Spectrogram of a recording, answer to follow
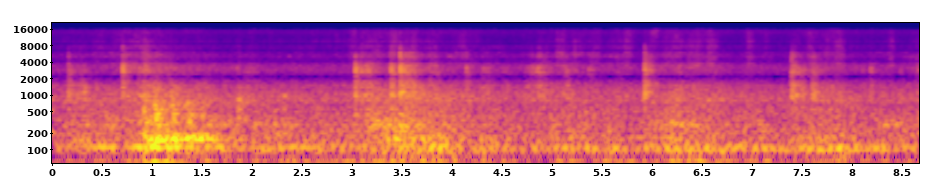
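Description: Faint handling sounds of a metal crochet hook and yarn being worked by hand: a few soft brushes and light scrapes as treble crochet stitches are made, over steady room tone.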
